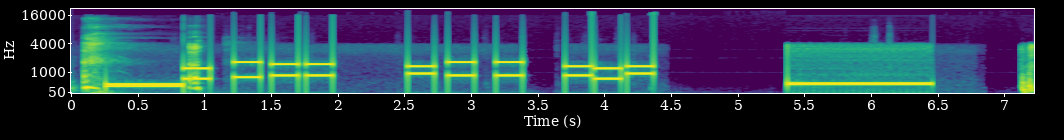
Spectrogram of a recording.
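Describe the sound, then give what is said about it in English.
A telephone dial tone, then a quick run of about ten keypad beeps in uneven clusters as someone calls a person back. After a pause comes a longer steady tone and a final click, all clear with no talking. “we were just trying back one more time”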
